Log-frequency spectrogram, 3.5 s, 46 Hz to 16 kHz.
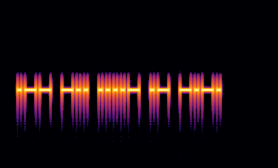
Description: Morse code, heard as a keyed tone, about 29 wpm, 700 Hz. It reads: WD4AC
